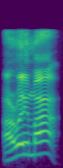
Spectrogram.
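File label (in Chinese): "er4 wei2 ma3", Chinese; 汉语口语新时代-初级下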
